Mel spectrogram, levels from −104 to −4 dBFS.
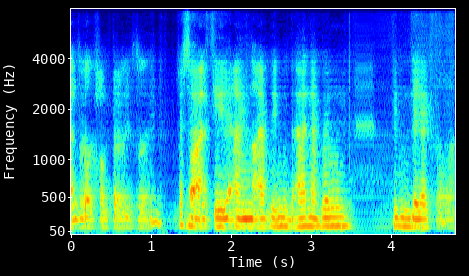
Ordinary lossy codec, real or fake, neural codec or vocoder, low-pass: none; fake; codec, 16 kHz, 0.5 kbps, FreqCodec, smaller model; none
